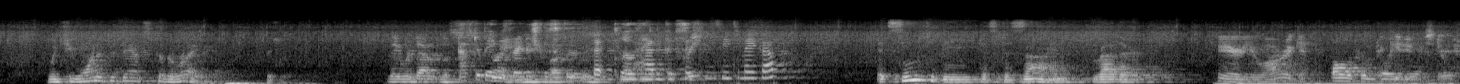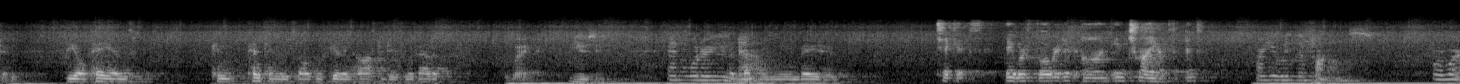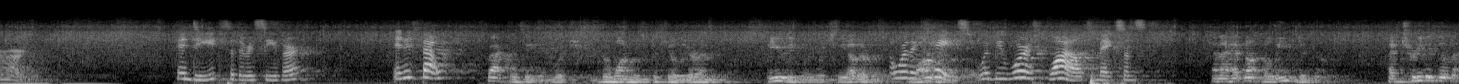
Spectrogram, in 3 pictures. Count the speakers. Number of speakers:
7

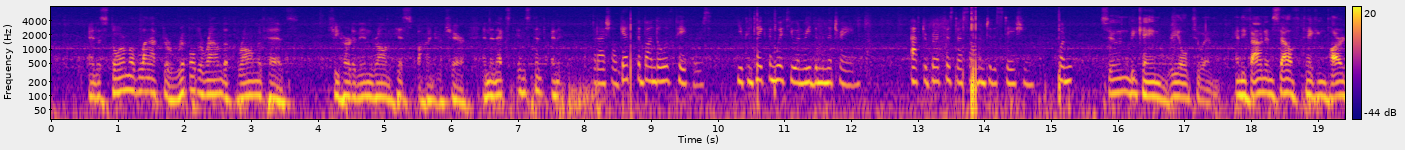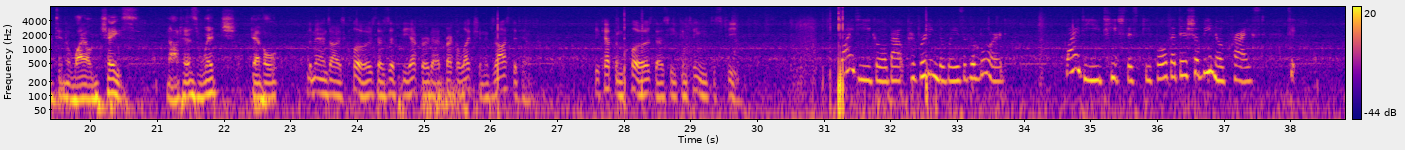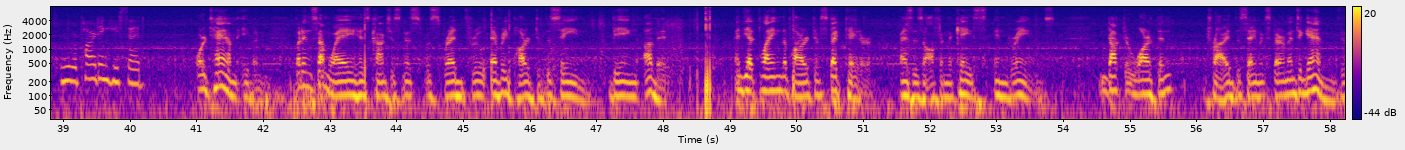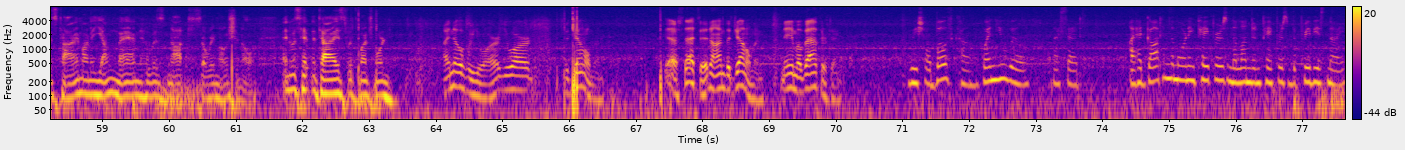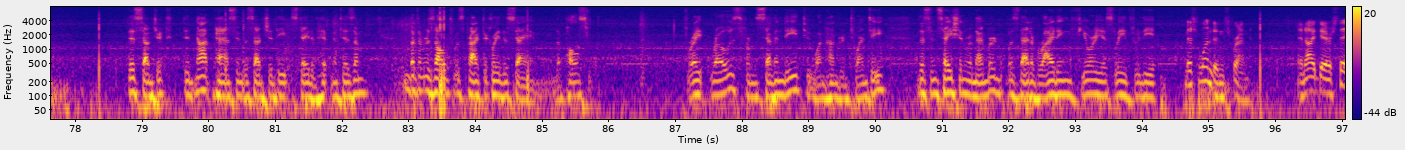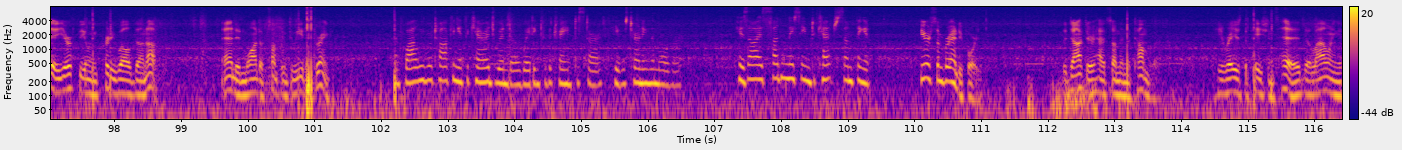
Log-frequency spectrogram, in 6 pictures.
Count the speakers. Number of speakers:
5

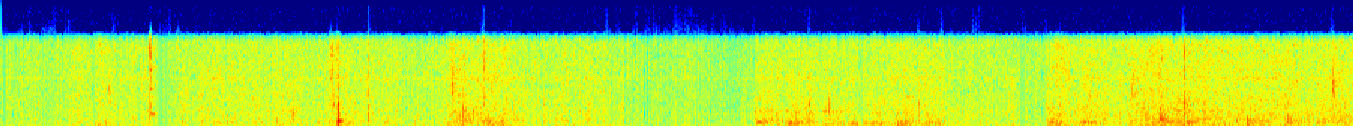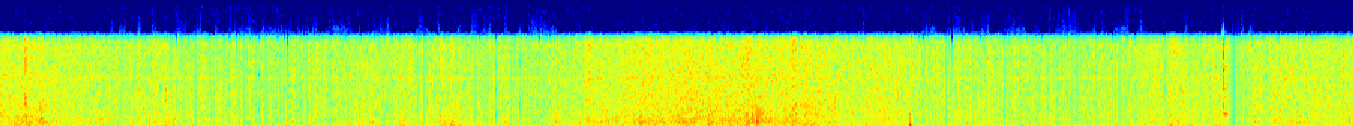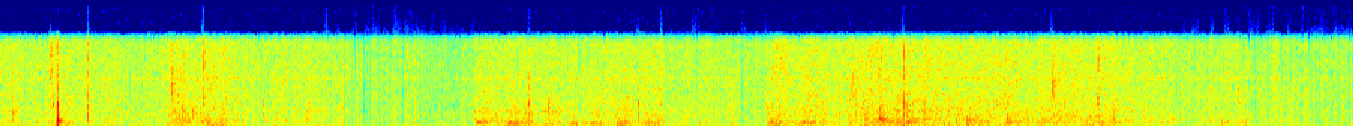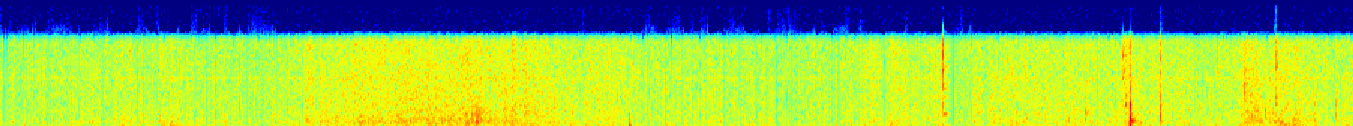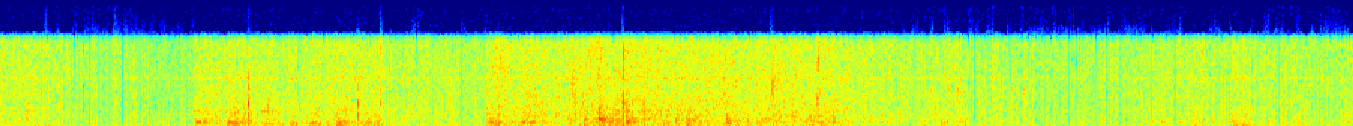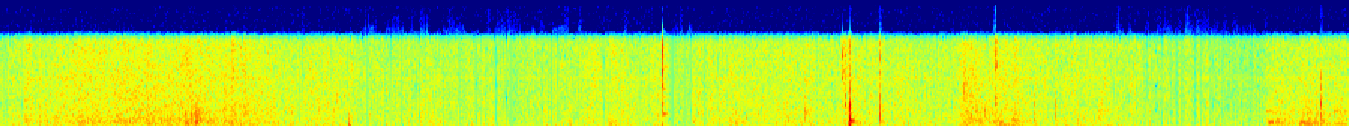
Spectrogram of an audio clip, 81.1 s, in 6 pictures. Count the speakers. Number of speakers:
0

